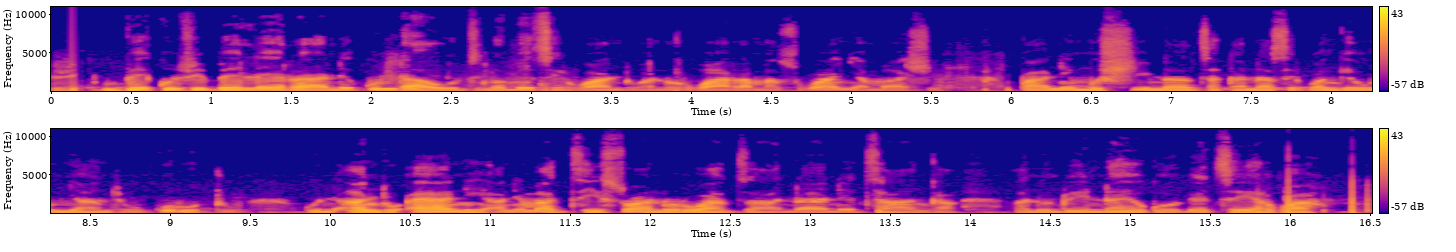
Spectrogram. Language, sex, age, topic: Ndau, male, 18-24, health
